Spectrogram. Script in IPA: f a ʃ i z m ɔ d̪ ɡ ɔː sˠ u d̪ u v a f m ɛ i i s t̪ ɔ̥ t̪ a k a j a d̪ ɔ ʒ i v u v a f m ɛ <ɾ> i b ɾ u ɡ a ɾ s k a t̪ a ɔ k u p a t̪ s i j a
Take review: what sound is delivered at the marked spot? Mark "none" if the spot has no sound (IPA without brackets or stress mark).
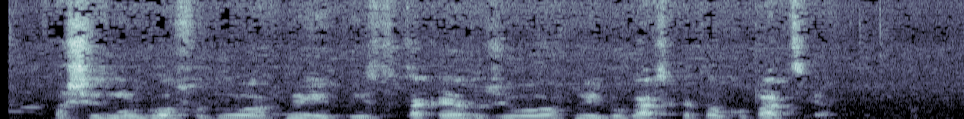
none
